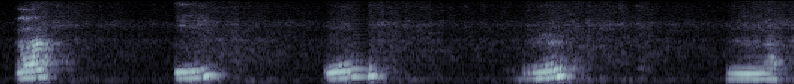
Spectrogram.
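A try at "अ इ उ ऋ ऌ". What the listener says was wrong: You just don't have to drag it. Lu chalodavada.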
